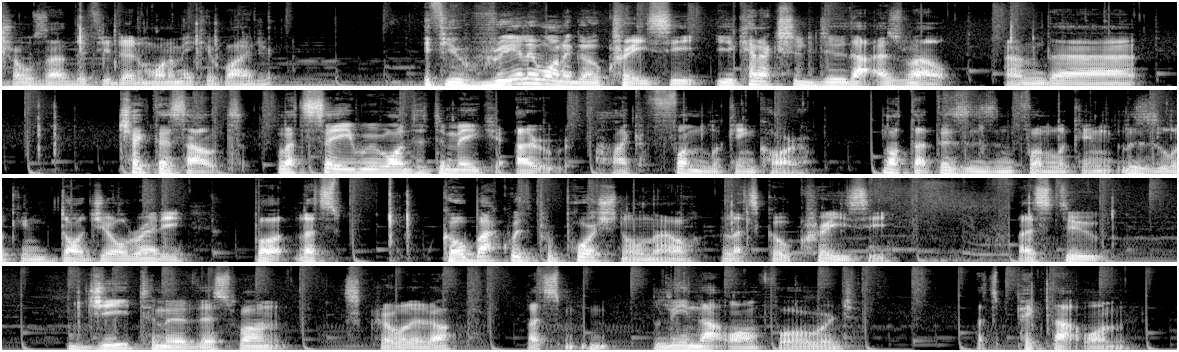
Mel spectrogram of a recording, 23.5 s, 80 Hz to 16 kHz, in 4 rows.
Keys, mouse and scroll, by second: 0.1 ctrl+z, 0.5 middle click, 0.7 Tab, 1.0 click, 1.2 middle click, 1.7 middle click, 1.7 scroll down 1, 3.2-3.6 scroll down 1, 3.6 middle click, 4.0 middle click, 4.6 click, 4.8 Tab, 5.1 click, 5.6 middle click, 5.8 3, 6.2 click, 7.6 scroll down 5, 7.9 middle click, 8.2-8.8 scroll up 3, 12.3 middle click, 13.4 o, 15.1 KP_3, 16.0 scroll down 2, 16.3 scroll up 4, 16.7 shift+middle click, 17.7 g, 21.0 middle click, 21.6 click, 22.5 KP_3, 23.4 g.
